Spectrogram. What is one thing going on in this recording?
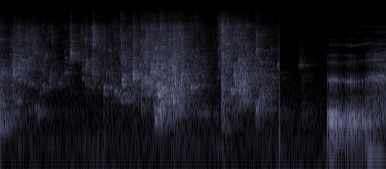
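Water splashes and swirls around a hand.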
